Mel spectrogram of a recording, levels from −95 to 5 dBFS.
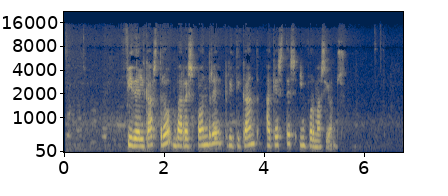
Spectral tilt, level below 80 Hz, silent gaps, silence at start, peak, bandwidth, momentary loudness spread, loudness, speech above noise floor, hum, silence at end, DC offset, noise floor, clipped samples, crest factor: -4 dB/octave; -66 dBFS; none; 0.05 s; -2 dBFS; 15 kHz; 13 LU; -16 LUFS; 40 dB; none; 1.2 s; under 0.1%; -57 dBFS; under 0.1%; 16 dB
